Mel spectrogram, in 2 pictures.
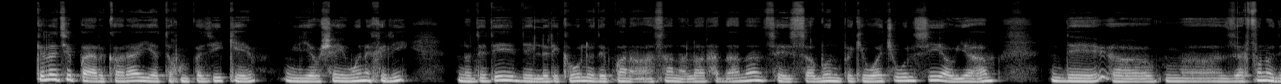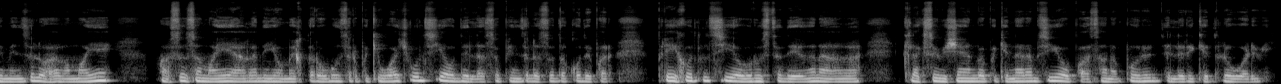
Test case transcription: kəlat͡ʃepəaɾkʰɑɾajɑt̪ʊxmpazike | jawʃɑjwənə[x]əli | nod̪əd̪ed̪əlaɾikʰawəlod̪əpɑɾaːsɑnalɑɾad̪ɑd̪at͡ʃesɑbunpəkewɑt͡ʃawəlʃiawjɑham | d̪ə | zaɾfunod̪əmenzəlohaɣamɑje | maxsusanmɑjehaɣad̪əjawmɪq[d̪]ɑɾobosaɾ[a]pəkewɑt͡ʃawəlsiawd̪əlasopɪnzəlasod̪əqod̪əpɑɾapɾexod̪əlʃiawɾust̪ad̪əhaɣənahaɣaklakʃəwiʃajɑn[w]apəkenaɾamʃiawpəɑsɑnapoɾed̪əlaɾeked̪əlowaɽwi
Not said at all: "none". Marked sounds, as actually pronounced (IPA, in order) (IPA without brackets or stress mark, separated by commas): x, d̪, a, b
